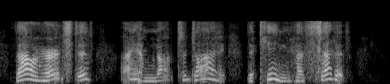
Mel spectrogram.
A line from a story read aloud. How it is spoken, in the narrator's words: turned a joyful face toward the two lords in waiting, and exclaimed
